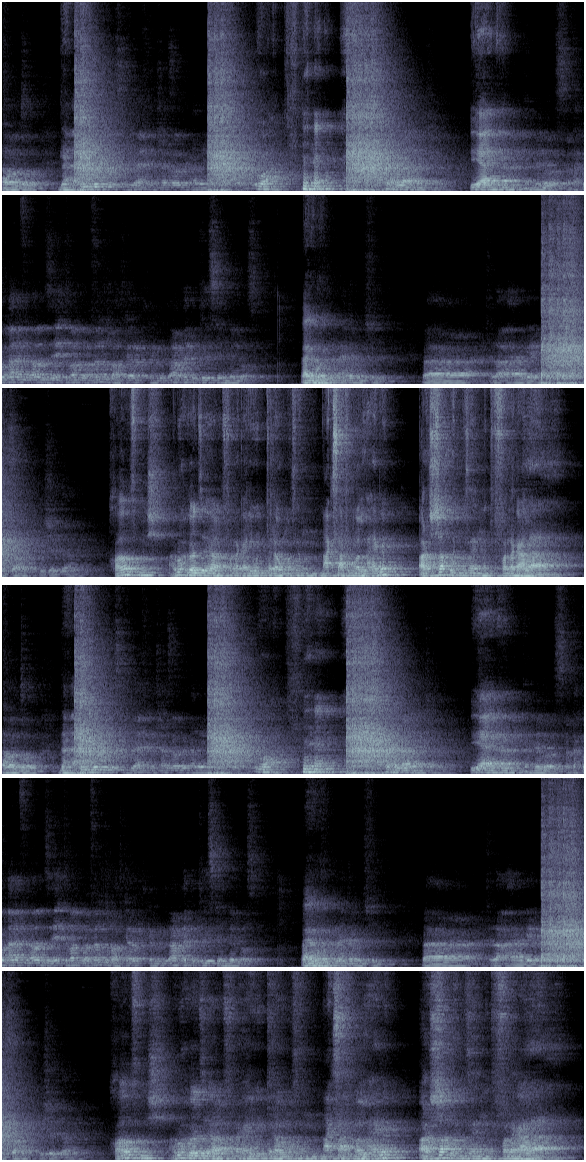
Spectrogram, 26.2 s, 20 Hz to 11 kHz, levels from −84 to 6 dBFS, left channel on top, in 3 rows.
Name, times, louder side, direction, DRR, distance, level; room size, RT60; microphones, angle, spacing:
voice 1, 0.0-4.1 4.6-4.8 5.6-6.7 7.2-12.5 13.2-14.4 15.0-17.0 17.4-18.6, right 1 dB, 70° right, -4 dB, 0.6 m, -30 dB
Gunshot gunfire, 1.1-1.9 3.1-4.1 5.2-6.4 16.8-17.9, equal, ahead, 0.4 m, -23 dB
voice 2, 3.8-5.5 7.0-7.9 13.2-13.6 19.1-23.3 23.7-25.8, left 2 dB, 55° left, 1 dB, 0.5 m, -23 dB
5.8 x 2.3 x 3.0 m, 1.5 s
head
